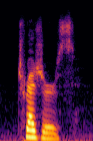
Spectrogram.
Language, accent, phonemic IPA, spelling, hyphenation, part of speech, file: English, US, /ˈtɹɛʒɚz/, treasures, treas‧ures, noun / verb, En-us-treasures.ogg
- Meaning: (noun) plural of treasure; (verb) third-person singular simple present indicative of treasure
